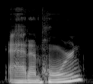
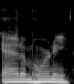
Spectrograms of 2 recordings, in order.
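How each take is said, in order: First: The surname ends on the n sound. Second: The surname ends with an added ee sound. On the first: The speaker calls it right. "the E at the end is not pronounced" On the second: The speaker calls it wrong. "It's not Adam Horny, which sounds kind of funny"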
